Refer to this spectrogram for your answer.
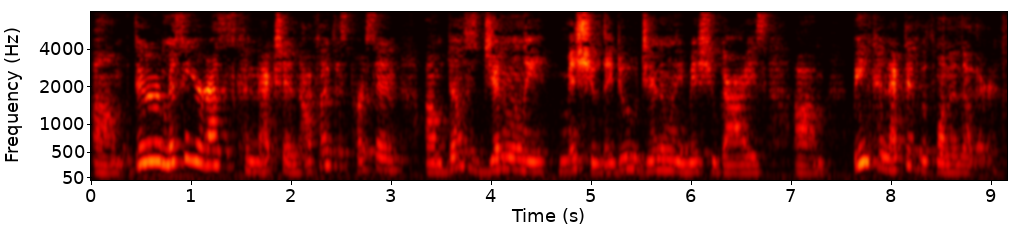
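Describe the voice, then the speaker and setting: Seated indoors at a table with crystals, a woman gives a chatty, casual tarot reading to camera. Her mid-range voice sounds far from the mic and a little congested from a recent flu, and she often says um and laughs.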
